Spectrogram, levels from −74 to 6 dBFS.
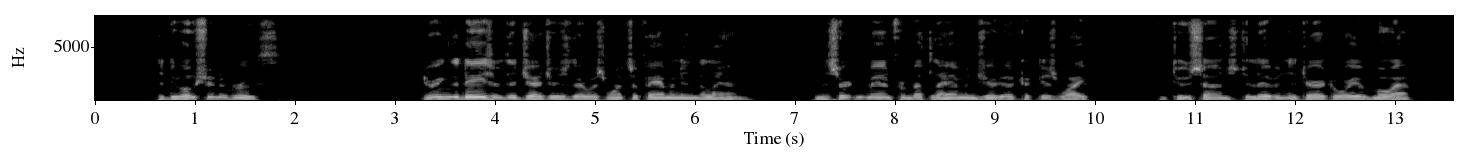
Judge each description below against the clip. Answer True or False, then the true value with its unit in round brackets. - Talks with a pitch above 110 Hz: True (140 Hz)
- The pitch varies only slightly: True (2.2 semitones)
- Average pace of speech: True (170 wpm)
